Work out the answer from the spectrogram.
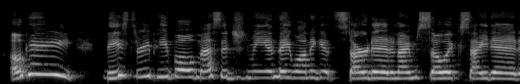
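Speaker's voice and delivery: hammed-up excited prospect voice; imitated excitement. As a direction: play the thrilled new prospect gushing. Acting eager new prospects' message.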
